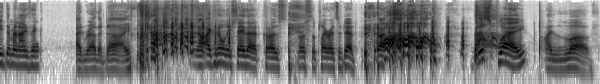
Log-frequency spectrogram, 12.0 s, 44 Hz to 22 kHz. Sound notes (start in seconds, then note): 2.7 laughter; 7.2 laughter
